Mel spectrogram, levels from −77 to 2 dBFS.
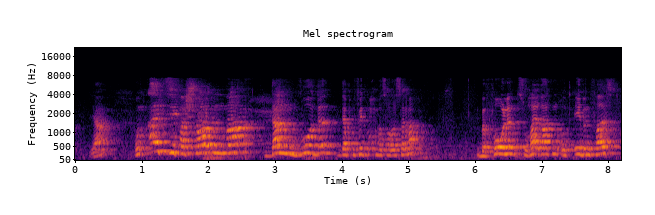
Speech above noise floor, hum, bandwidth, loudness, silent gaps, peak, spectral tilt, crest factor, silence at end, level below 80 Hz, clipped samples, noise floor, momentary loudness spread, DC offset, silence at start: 24 dB; none; 7.6 kHz; -24 LUFS; none; -6 dBFS; -6 dB/octave; 18 dB; 0 s; -54 dBFS; under 0.1%; -48 dBFS; 10 LU; under 0.1%; 0.2 s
